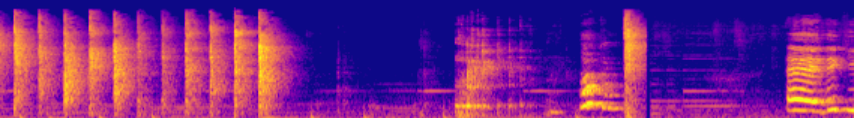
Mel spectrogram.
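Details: Burp compilation: a rapid run of sharp taps, then several throaty burps ending in a drawn-out voiced belch, in a quiet room.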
